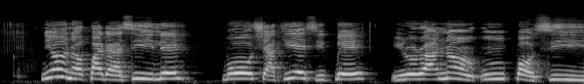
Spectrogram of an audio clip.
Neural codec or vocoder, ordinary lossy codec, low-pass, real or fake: none; none; 10.8 kHz; real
